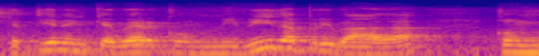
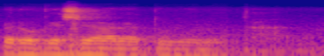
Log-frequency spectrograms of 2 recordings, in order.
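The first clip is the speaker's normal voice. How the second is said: defeated, resigned tone of giving up; 6 semitones lower, 9 dB quieter than usual. Retelling a line spoken in defeat: acting out a defeated tone. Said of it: "con un tono ya como que de derrota".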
